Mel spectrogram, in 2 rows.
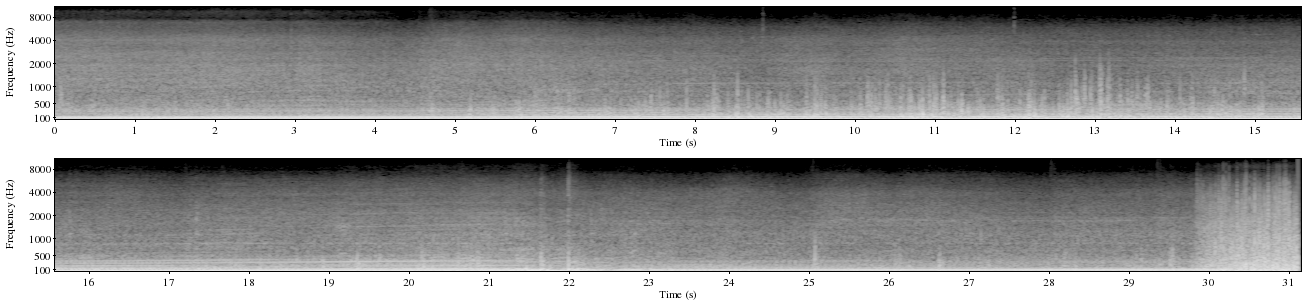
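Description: A car engine running with a low, steady drone, a faint tone rising slowly over several seconds, then a sudden drop in the drone about 22 seconds in, as on a gear change.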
